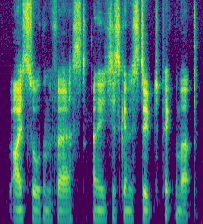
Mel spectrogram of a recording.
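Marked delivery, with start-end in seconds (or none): none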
